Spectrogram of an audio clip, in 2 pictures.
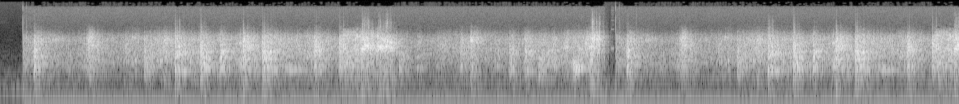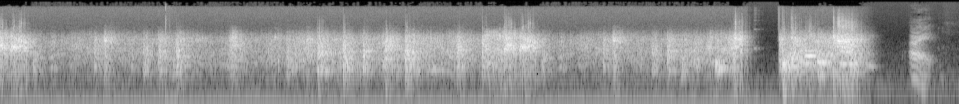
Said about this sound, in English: You heard the heavy footsteps. The footsteps. The footsteps was the investigator walking up and down the steps. It was a wooden staircase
